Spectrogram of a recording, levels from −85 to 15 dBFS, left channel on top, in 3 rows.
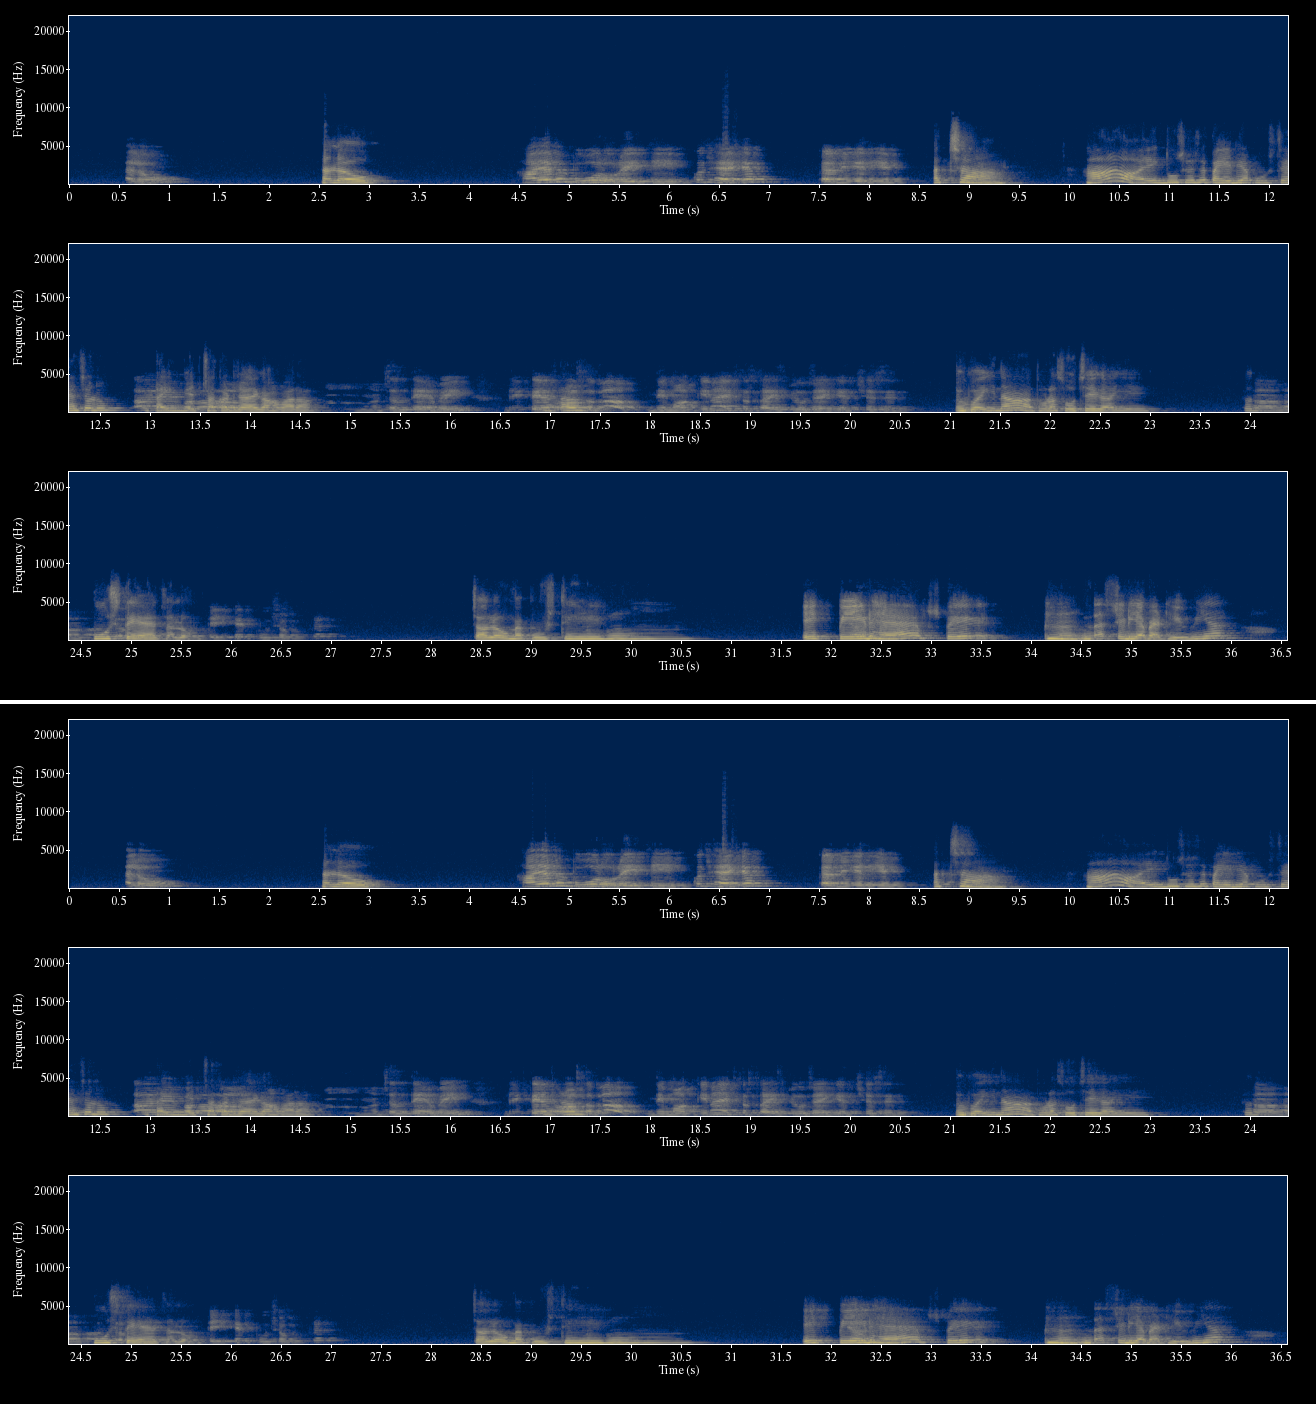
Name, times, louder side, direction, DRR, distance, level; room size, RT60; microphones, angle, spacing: voice 1, 0.6-1.0 4.5-6.9 7.5-8.2 12.8-14.3 15.0-16.1 16.6-20.4 24.0-25.0 25.8-26.9 32.2-32.4 33.4-33.5, right 1 dB, 30° right, 3 dB, 7.5 m, -30 dB
voice 2, 2.5-3.1 8.6-9.4 10.2-12.6 12.9-14.6 16.9-17.4 21.1-23.0 23.9-24.1 24.6-25.7 28.4-30.6 31.7-33.6 34.1-36.0, left 2 dB, 75° left, 10 dB, 1.6 m, -21 dB
25.5 x 15.5 x 3.2 m, 0.42 s
head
